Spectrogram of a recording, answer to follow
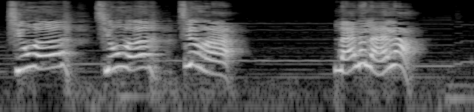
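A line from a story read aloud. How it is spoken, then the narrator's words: Calling out. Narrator (Chinese): 宝玉马上对外喊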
